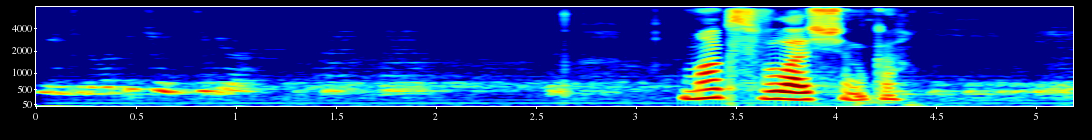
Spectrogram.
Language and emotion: Russian, neutral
